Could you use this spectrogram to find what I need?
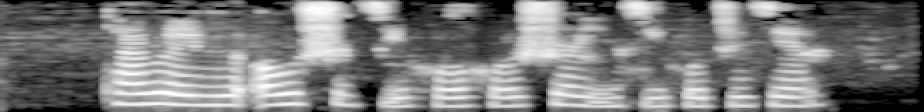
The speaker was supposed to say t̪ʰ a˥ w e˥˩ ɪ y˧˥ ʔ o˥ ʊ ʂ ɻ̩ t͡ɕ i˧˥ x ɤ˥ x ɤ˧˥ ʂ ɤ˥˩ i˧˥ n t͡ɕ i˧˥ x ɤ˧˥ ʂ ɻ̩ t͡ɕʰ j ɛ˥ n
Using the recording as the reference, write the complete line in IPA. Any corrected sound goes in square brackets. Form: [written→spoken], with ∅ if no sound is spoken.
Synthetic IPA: t̪ʰ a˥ w e˥˩ ɪ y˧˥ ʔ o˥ ʊ ʂ ɻ̩ t͡ɕ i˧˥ x [ɤ˥→ɤ˧˥] x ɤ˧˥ ʂ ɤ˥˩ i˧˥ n t͡ɕ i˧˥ x ɤ˧˥ [ʂ→ʈ͡ʂ] ɻ̩ [t͡ɕʰ→t͡ɕ] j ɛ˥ n

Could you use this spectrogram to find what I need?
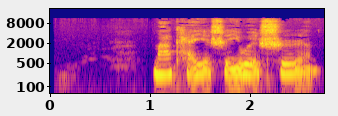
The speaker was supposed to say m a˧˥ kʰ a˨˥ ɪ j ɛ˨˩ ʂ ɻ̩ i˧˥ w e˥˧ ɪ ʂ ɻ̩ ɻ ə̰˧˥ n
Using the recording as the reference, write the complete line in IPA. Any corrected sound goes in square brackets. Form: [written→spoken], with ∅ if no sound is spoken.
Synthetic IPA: m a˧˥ kʰ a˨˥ ɪ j ɛ˨˩ ʂ ɻ̩ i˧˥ w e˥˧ ɪ ʂ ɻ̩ ɻ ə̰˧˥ n

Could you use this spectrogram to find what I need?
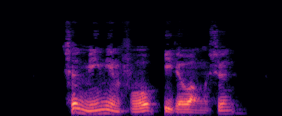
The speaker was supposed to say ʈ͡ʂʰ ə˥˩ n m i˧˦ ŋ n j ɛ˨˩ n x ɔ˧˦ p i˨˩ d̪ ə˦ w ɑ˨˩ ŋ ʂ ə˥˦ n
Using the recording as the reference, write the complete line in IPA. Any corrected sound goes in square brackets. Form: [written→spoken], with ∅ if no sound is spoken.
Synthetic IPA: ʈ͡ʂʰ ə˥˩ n m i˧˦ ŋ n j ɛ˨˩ n [x→f] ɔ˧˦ p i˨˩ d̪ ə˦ w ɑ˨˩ ŋ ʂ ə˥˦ n

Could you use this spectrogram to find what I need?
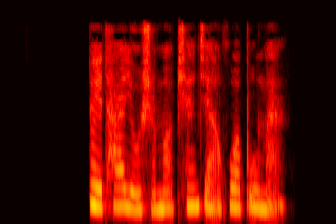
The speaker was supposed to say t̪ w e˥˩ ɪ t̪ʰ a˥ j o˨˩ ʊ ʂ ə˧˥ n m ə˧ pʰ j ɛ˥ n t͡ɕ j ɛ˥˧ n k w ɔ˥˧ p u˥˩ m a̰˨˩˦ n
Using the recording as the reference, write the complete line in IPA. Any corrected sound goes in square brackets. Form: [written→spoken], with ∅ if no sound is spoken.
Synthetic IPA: t̪ w e˥˩ ɪ t̪ʰ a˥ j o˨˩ ʊ ʂ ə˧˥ n m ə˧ pʰ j ɛ˥ n t͡ɕ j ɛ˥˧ n [k→x] w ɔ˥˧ p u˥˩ m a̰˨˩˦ n

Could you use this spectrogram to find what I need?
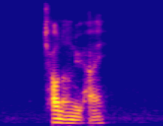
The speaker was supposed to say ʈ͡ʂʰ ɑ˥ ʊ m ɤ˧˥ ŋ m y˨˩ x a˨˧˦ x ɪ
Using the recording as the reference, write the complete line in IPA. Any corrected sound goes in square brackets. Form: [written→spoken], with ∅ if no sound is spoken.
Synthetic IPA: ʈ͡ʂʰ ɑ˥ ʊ [m→n] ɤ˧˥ ŋ [m→n] y˨˩ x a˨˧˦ [x→∅] ɪ

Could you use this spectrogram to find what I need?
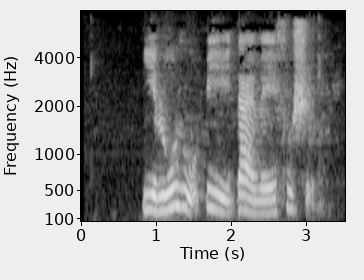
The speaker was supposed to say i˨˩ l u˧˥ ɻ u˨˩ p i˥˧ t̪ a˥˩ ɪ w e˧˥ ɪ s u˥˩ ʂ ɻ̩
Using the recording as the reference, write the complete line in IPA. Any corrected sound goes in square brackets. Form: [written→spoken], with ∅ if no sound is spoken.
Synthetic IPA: i˨˩ l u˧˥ ɻ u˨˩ p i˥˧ t̪ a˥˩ ɪ w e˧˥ ɪ [s→f] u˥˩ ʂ ɻ̩

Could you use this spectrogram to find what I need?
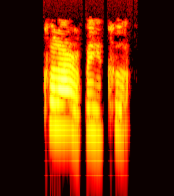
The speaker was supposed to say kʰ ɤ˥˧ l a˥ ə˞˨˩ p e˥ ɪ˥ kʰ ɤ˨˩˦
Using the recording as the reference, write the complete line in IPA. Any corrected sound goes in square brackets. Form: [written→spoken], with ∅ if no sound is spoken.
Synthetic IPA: kʰ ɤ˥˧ l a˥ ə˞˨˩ p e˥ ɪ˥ kʰ [ɤ˨˩˦→ɤ˥˩]

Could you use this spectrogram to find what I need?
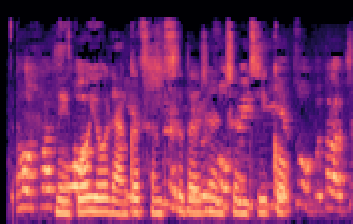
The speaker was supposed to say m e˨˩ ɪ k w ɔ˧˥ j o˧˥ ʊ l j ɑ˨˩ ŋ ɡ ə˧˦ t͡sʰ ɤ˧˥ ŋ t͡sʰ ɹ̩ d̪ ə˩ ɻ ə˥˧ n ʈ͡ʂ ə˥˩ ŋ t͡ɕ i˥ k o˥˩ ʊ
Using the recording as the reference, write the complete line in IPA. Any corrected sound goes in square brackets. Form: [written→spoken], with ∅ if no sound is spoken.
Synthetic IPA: m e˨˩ ɪ k w ɔ˧˥ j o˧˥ ʊ l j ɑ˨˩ ŋ ɡ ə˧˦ t͡sʰ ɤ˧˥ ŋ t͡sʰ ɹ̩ d̪ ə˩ ɻ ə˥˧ n ʈ͡ʂ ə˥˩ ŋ t͡ɕ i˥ k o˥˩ ʊ

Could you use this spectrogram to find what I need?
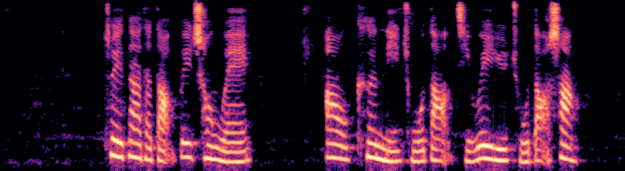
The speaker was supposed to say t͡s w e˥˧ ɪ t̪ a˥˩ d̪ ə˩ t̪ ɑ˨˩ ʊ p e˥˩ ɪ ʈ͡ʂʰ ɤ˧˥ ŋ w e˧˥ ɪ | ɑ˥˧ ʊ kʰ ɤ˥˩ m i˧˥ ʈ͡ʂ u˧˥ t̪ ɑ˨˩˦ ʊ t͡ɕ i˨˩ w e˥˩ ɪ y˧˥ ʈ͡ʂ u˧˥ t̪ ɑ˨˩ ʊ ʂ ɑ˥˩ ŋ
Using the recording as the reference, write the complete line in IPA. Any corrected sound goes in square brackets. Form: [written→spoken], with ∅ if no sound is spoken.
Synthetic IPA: t͡s w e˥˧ ɪ t̪ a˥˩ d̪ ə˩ t̪ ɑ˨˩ ʊ p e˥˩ ɪ ʈ͡ʂʰ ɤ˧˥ ŋ w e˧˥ ɪ | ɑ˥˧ ʊ kʰ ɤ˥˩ [m→n] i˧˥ ʈ͡ʂ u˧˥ t̪ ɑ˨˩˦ ʊ t͡ɕ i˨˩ w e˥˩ ɪ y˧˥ ʈ͡ʂ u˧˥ t̪ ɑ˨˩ ʊ ʂ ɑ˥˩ ŋ

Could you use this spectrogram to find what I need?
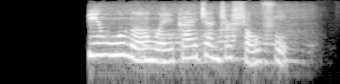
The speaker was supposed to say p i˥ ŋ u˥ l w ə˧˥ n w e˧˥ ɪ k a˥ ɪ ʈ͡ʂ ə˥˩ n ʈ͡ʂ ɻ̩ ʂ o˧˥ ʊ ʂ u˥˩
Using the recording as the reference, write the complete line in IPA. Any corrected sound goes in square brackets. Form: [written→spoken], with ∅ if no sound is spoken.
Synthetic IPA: p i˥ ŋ u˥ l w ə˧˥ n w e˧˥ ɪ k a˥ ɪ ʈ͡ʂ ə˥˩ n ʈ͡ʂ ɻ̩ ʂ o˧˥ ʊ [ʂ→f] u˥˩

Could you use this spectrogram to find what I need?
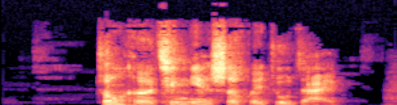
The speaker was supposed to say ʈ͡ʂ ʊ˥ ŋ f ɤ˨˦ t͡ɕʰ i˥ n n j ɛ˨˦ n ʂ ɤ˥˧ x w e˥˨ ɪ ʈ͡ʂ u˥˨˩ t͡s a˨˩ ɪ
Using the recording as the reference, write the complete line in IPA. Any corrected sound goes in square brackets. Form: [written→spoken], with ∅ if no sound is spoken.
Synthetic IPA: ʈ͡ʂ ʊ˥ ŋ [f→x] ɤ˨˦ t͡ɕʰ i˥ [n→ŋ] n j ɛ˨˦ n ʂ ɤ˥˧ x w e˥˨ ɪ ʈ͡ʂ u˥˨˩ t͡s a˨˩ ɪ

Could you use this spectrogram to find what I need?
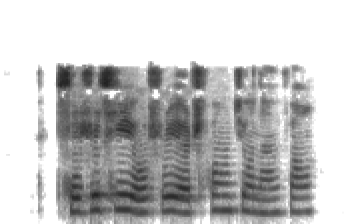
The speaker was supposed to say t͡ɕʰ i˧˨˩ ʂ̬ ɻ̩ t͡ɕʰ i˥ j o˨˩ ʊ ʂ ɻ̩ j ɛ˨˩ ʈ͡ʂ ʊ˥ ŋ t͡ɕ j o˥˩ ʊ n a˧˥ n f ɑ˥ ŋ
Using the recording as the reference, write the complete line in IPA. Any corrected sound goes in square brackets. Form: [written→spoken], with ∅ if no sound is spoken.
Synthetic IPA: t͡ɕʰ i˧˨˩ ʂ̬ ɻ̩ t͡ɕʰ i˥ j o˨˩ ʊ ʂ ɻ̩ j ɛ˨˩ [ʈ͡ʂ→ʈ͡ʂʰ] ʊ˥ ŋ t͡ɕ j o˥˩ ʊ n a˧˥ n f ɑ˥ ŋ

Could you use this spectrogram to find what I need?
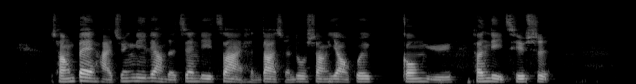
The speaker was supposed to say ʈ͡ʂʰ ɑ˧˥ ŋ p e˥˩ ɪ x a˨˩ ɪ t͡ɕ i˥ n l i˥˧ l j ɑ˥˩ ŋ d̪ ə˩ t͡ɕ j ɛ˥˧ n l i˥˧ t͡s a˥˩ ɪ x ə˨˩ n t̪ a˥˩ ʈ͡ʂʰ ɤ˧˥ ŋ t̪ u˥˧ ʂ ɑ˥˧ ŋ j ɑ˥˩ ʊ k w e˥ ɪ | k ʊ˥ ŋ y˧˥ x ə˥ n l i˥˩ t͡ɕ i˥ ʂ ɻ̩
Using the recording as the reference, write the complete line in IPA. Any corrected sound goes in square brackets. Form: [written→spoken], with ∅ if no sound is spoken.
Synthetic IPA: ʈ͡ʂʰ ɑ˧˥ ŋ p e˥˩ ɪ x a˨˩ ɪ t͡ɕ [i˥→y˥] n l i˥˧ l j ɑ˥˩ ŋ d̪ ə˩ t͡ɕ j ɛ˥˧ n l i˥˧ t͡s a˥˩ ɪ x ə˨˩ n t̪ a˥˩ ʈ͡ʂʰ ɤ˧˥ ŋ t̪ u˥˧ ʂ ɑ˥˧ ŋ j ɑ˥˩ ʊ k w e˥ ɪ | k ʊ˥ ŋ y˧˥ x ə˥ n l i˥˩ [t͡ɕ→t͡ɕʰ] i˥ ʂ ɻ̩

